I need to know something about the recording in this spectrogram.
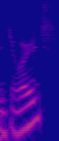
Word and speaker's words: Jorge: You spell it Jorge, but I go by George. That's me. George with a J.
